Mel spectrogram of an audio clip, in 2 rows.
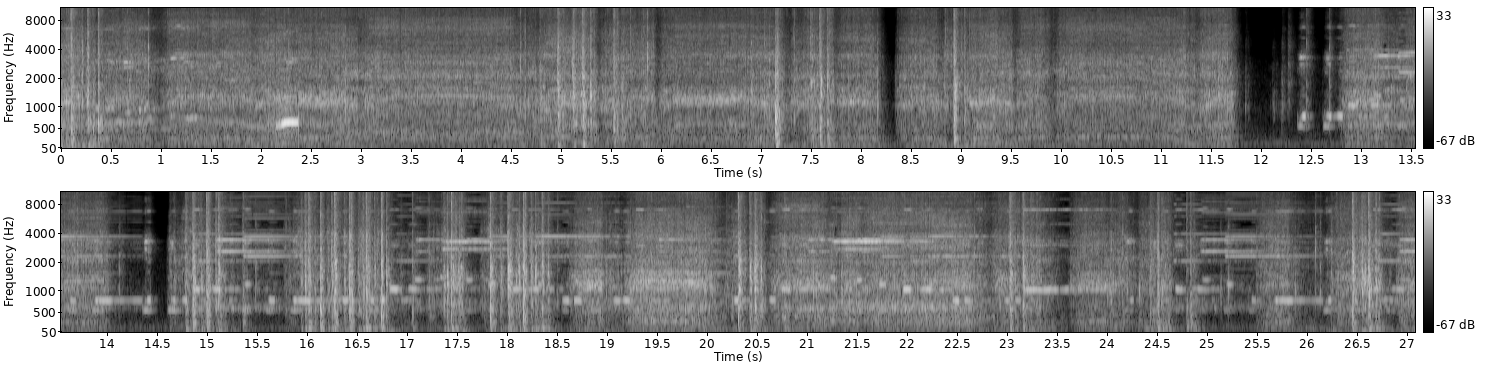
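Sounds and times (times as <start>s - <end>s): small electric motor whirring: 0.2s - 5.0s.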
